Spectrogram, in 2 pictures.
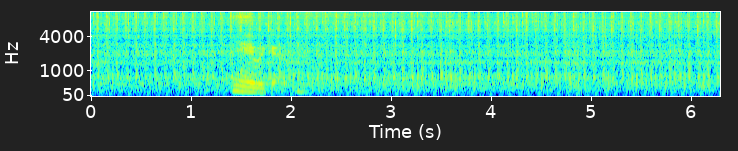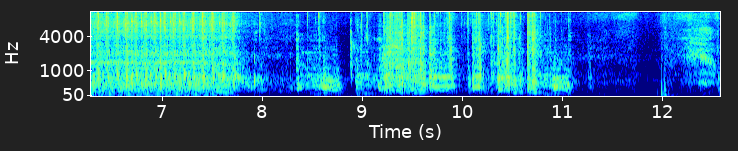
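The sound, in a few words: sewing machine stitching fabric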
